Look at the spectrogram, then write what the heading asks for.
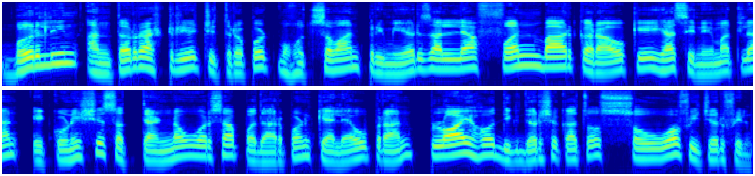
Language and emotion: Goan Konkani, neutral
